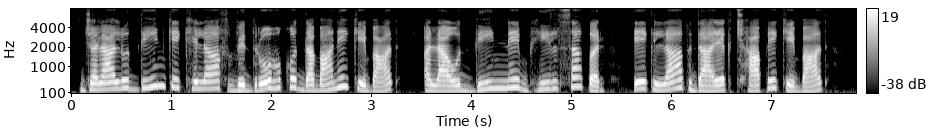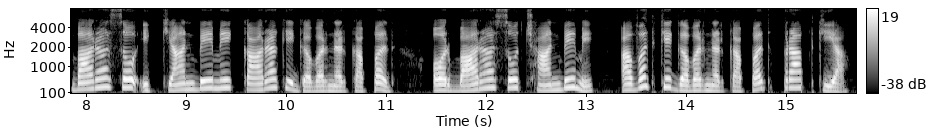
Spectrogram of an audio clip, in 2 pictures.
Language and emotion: Hindi, neutral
